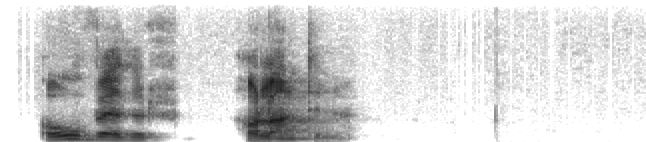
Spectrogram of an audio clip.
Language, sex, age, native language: Icelandic, male, 30-39, Icelandic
